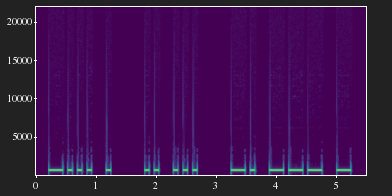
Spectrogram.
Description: Morse code, heard as a keyed tone, about 15 wpm, 700 Hz. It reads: BE IS NOT
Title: Sentences from Top 1300 Words 15wpm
